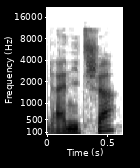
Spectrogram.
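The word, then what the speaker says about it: anicca: Anika prononcé Anita est le mot pali pour impermanence.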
